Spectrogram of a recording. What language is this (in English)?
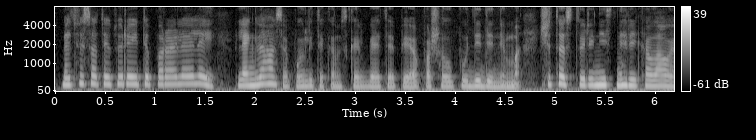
Lithuanian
